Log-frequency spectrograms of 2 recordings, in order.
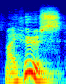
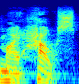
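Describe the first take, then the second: First: "hoose" with an oo vowel; Scottish pronunciation. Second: Said in the usual way. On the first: Shown as a demonstration. Teacher showing shepherd's accent, "hoose" rhyming with moose. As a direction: say "hoose" for house, Scottish-style. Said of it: "a bit of an accent". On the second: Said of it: "but he's saying".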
